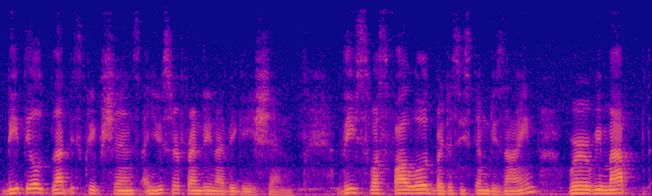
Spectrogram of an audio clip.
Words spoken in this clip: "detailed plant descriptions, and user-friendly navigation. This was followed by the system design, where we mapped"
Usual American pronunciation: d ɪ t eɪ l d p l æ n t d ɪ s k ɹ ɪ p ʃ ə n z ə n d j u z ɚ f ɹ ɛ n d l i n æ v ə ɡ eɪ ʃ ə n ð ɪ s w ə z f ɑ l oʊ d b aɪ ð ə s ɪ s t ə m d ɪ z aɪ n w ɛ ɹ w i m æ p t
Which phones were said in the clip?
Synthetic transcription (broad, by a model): d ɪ t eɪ l d p l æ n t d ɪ s k ɹ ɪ p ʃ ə n s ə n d j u s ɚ f ɹ ɛ n d l i n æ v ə ɡ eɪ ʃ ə n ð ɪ s w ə s f ɑ l oʊ d b aɪ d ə s ɪ s t ə m d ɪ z aɪ n w ɛ ɹ w i m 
